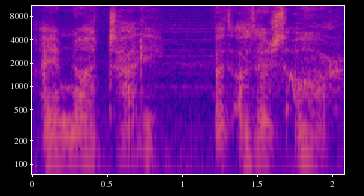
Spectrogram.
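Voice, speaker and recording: An actor playing an older alien admiral in a video game, grave, guarded and measured. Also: male voice, mid-range voice, expressive, close to an everyday voice. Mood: guarded, resolute. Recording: clear background noise.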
